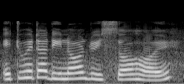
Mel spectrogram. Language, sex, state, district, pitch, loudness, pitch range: Assamese, female, Assam, Kamrup Metropolitan, 255 Hz, -12 LUFS, 230-290 Hz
